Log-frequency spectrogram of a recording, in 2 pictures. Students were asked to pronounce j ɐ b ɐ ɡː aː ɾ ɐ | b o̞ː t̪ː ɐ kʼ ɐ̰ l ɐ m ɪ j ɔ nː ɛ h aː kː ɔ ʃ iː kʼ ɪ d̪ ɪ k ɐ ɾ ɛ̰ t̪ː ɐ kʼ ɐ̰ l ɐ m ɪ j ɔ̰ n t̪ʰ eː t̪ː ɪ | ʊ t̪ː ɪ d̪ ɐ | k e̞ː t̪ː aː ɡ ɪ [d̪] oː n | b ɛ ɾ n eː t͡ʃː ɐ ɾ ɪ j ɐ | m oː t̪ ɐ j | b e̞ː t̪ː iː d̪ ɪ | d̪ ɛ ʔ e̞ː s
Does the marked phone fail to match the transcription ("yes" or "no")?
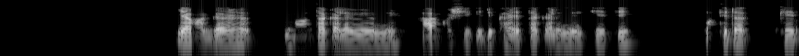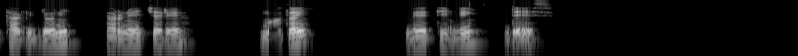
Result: yes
